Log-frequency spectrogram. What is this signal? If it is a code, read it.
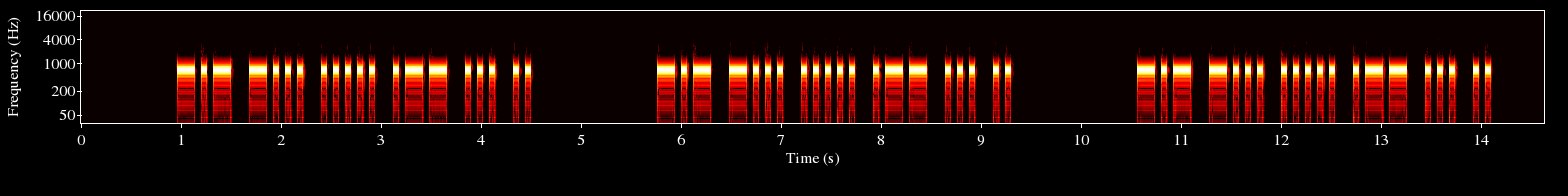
Morse code, heard as a keyed tone, about 20 wpm, 700 Hz. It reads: KB5WSI KB5WSI KB5WSI
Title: USA Call Signs - 6 Characters - Repeated 3x - 20wpm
